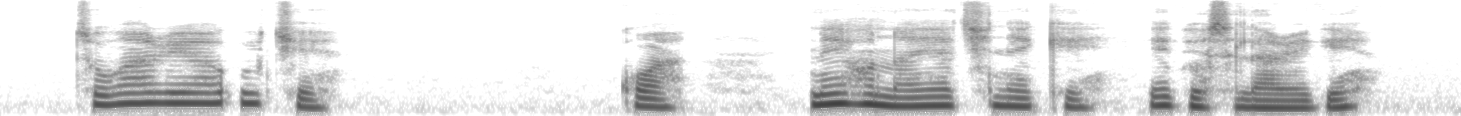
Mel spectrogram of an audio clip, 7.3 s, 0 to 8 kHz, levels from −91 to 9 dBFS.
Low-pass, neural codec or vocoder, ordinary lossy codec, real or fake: none; none; none; real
